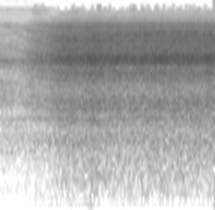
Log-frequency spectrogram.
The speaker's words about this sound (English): So that's brown noise.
